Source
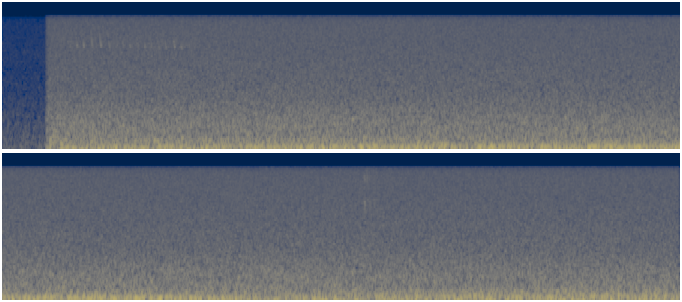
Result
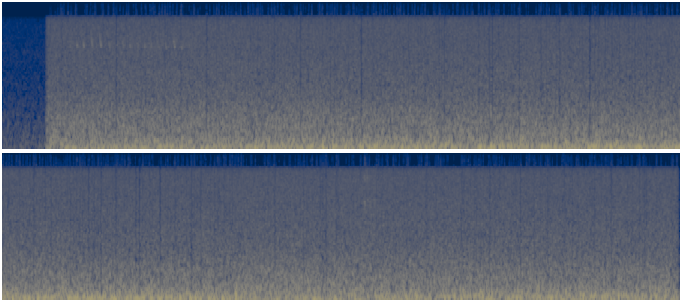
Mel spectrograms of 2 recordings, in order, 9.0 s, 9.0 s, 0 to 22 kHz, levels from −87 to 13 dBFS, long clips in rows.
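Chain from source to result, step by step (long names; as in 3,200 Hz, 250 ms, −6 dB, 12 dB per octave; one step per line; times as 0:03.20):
echo with shifted repeats 490 ms, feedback 64%, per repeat +87 Hz, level −11 dB
asymmetric clip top −21.5 dBFS
level −4.5 dB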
